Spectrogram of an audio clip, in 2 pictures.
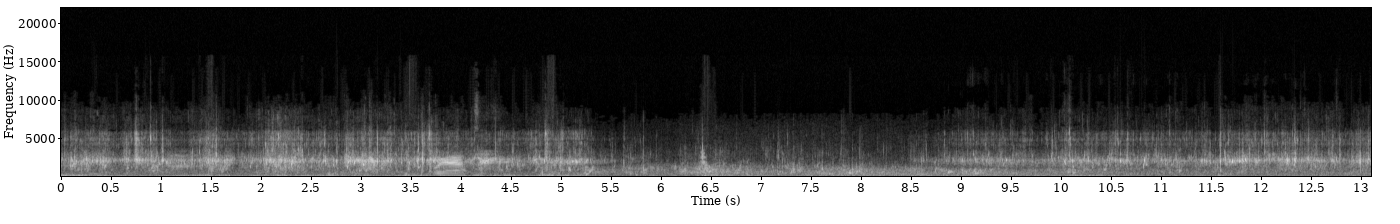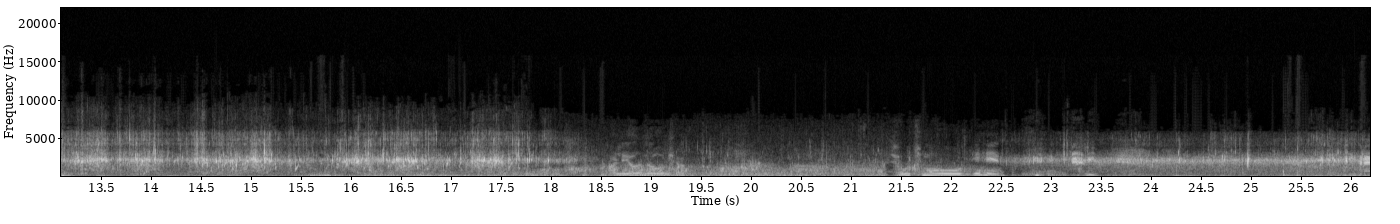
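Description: Water laps and splashes close by.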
